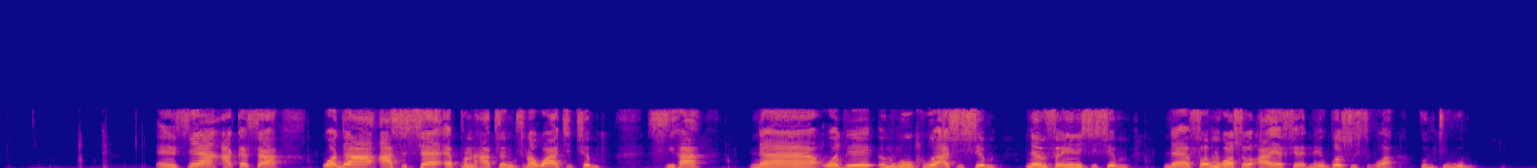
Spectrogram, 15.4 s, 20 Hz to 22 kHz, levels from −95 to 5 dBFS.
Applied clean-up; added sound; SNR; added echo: neural mask model DeepFilterNet 3.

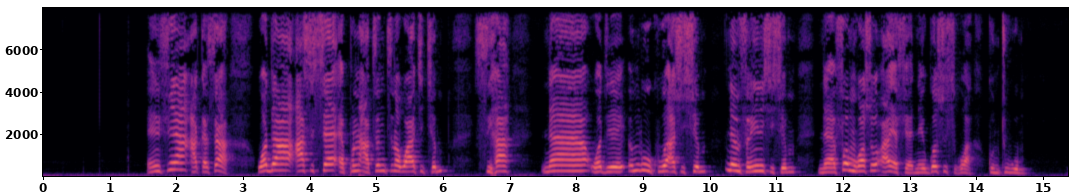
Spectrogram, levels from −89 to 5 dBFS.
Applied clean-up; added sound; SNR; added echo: none; none; none; none.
